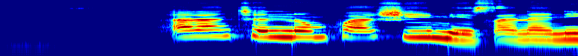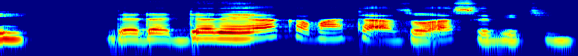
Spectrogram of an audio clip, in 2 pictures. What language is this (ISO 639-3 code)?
hau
